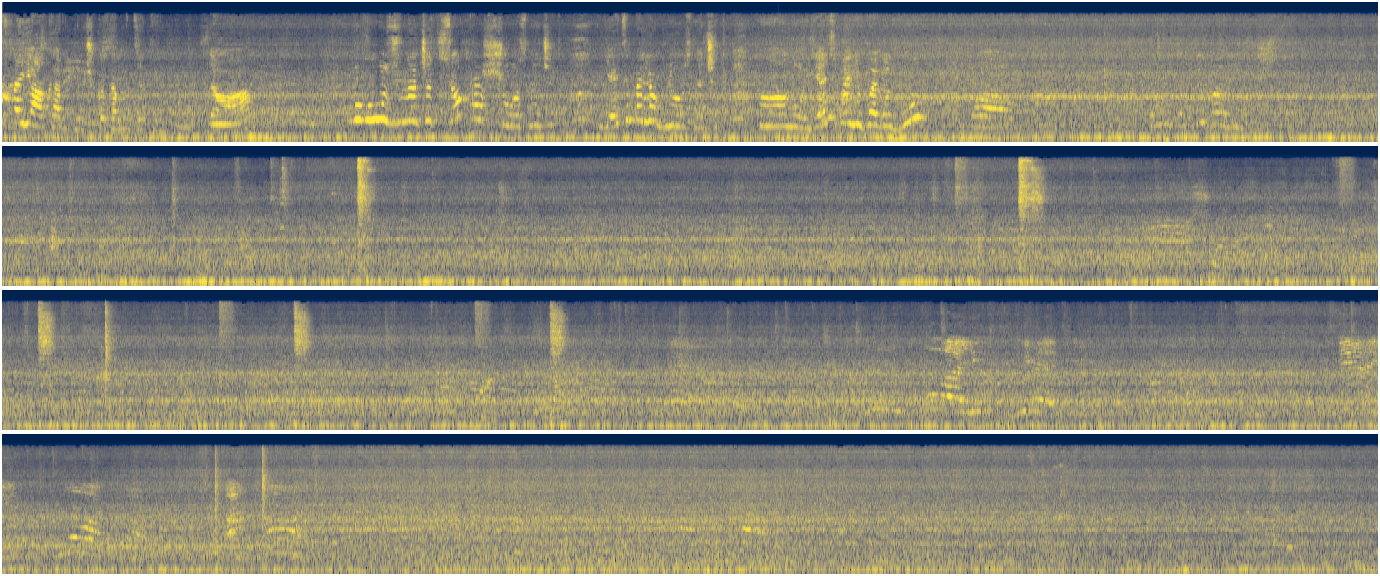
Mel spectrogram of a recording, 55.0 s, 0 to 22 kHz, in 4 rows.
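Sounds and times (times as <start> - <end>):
train rumbling on track: 0.0 - 55.0.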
